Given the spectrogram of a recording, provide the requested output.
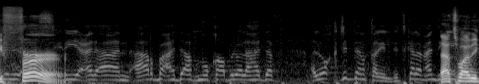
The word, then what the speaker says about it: Feer: You literally have a silent e. No, it would be fur.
